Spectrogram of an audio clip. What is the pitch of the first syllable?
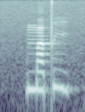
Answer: high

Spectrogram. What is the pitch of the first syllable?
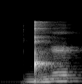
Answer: low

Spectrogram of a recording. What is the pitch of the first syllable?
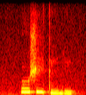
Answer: high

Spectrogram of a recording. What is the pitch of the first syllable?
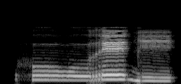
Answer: low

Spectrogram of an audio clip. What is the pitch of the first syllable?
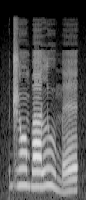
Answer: high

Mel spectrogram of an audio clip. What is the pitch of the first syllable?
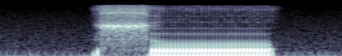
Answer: high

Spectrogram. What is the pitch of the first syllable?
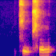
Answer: low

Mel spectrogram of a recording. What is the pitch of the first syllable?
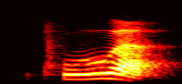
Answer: falling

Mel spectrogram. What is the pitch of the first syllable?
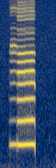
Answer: high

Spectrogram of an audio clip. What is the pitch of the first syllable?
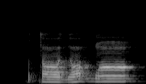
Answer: low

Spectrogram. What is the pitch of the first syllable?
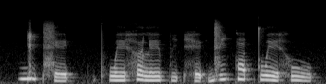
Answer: high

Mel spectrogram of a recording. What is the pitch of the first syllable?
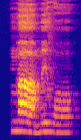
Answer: falling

